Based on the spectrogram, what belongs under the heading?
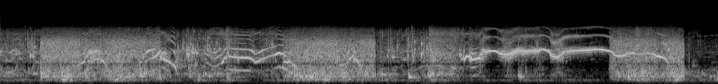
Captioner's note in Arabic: تصرخ المرأة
